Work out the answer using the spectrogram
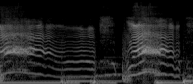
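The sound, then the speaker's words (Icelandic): An infant with colic crying in two long, loud wails, each high, strained and wavering in pitch, with a brief catch of breath between them. “Ef þið hafið einhver tíman upplifað að vera í návi við barn með ungbarnakveisu, þá vitið þið líklega að henni fylgir alveg sérstakur grátur.”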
